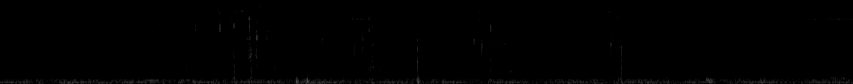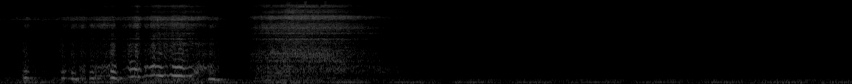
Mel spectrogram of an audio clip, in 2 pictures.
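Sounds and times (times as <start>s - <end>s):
dog chewing and smacking: 1.6s - 7.3s.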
